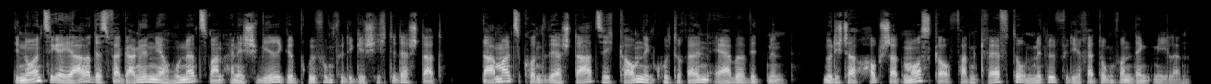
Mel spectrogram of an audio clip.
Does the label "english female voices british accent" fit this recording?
No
